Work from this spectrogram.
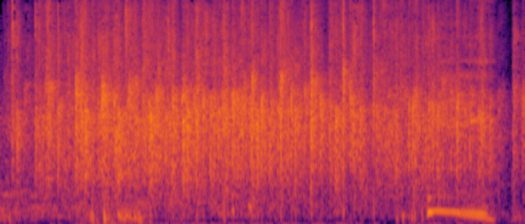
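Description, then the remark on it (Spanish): A crowd claps steadily for several seconds, a dense wash of many hands from a sizable audience at the Ámbito Cultural of El Corte Inglés de Callao in Madrid, the first applause of the year for the host, with a brief voice-like tone rising near the end as the applause fades. “Y me acabo de ganar el primer aplauso del año, por cierto.”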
